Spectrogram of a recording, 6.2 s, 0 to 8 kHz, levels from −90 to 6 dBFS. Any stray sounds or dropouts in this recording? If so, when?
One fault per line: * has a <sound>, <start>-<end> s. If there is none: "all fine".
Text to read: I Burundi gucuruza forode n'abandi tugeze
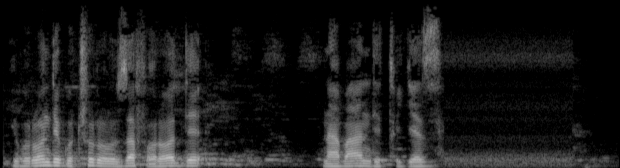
all fine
